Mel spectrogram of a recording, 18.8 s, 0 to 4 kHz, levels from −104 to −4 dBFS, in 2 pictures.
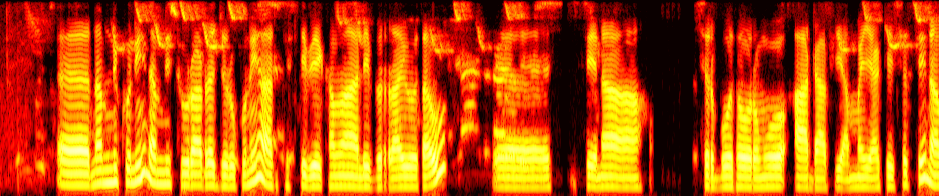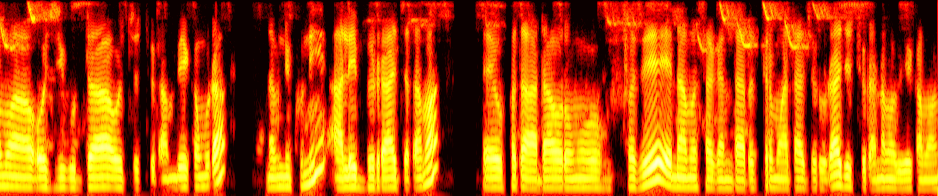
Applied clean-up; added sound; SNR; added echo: none; none; none; none.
